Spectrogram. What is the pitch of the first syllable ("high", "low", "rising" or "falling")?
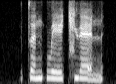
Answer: rising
